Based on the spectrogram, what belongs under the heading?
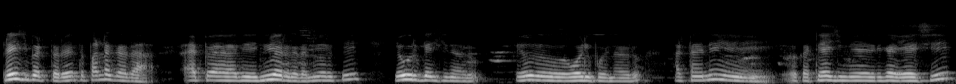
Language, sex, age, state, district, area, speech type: Telugu, male, 60+, Andhra Pradesh, Sri Balaji, rural, spontaneous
